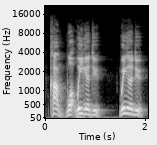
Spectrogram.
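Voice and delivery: loud mock taunt of a cocky player. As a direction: throw a lightly voiced cocky challenge. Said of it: "standing there and saying, like".

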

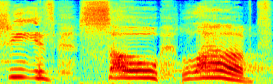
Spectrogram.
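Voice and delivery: very slow, drawn-out and emphatic; preached declaration. Real, not acted. Pastor declaring love for his daughter, very slow and emphatic. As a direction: stretch out so loved.

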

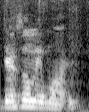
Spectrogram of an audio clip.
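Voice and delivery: muffled by cloth mask; through a face mask. Real, not acted. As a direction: mouth covered while speaking.

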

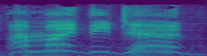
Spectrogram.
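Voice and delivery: harsh, strained creature voice; Hobbit. Pretend. Patient telling the medic of possible death, harsh strained voice. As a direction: shout it through a wrecked throat. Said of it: "it wrecks your fucking throat, right".

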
